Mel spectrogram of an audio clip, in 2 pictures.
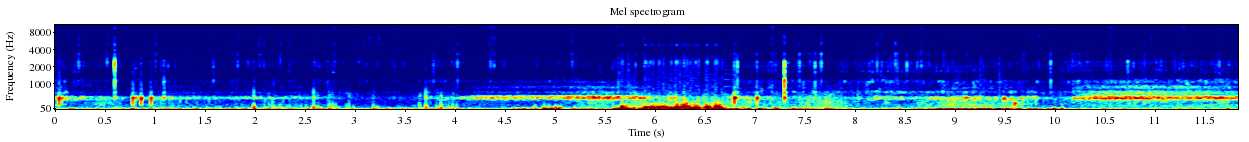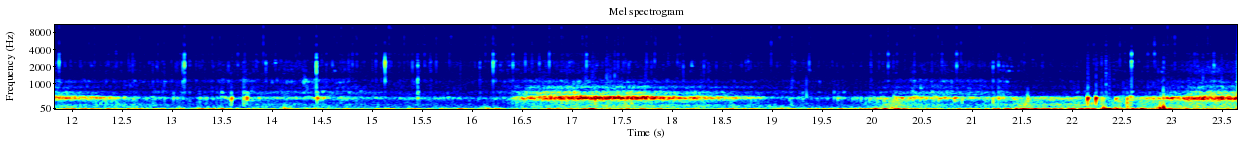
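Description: Underwater recording of a snorkeller breathing through a snorkel: a droning hum swells and fades about every six seconds, with scattered faint clicks and one low thump about six seconds in.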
